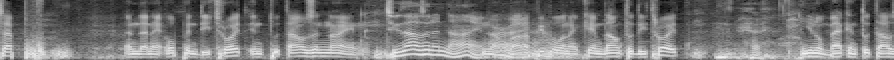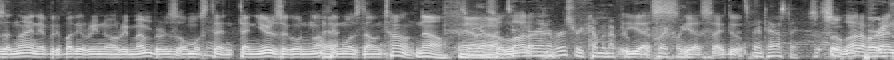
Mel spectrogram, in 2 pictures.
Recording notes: We broadcast live at La Casa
